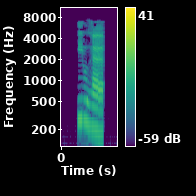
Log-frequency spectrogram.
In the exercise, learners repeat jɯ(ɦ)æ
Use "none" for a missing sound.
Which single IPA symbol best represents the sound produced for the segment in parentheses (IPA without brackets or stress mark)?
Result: ɦ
